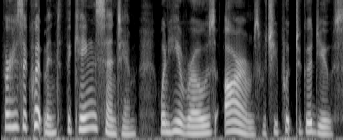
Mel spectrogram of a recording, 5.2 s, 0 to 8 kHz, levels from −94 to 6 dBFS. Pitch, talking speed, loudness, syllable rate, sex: 190 Hz, 200 wpm, -19 LUFS, 4.8 syllables/s, female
